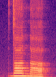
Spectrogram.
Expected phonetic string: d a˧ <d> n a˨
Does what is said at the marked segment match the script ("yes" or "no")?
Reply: no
